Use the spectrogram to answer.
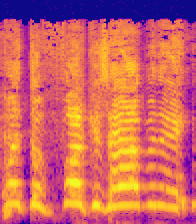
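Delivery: slow, high, loud panicked yell; panicked shout. Retold or imitated. Panicked soldier.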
